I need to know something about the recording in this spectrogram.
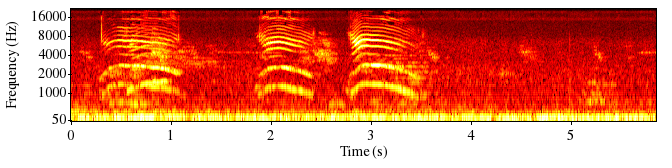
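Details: One-week-old stray kittens meowing: three loud, high, arching mews in quick succession, each rising then falling, followed by fainter distant squeaks over a steady low hum.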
